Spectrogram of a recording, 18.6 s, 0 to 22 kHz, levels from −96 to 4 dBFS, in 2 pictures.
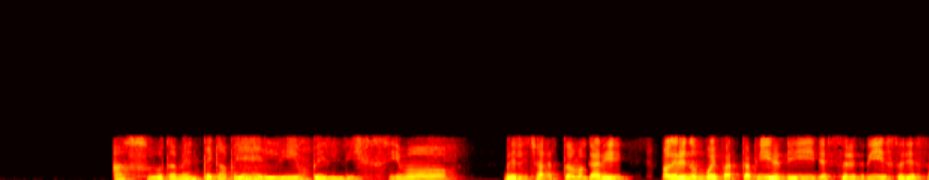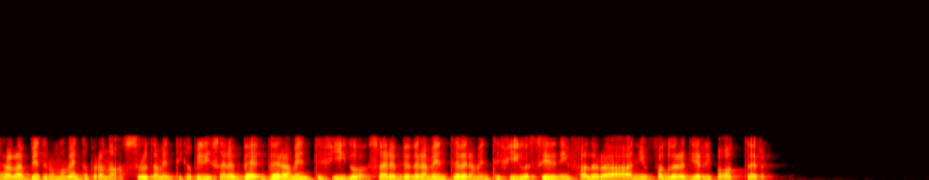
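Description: No technical faults are audible anywhere in the recording.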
